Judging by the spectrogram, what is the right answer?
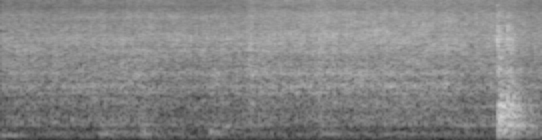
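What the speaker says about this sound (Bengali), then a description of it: "মিনিট মতো মশলা আর মোচা নাড়াচাড়া করে দিলাম" Banana flower and spices fry in a pan, giving a loud, close, steady sizzle and a brief stirring scrape near the end.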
